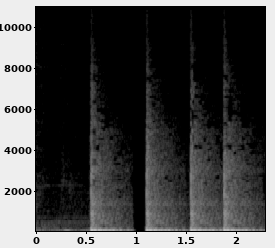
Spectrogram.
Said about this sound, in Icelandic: En það fyrsta sem ég gerði til þess að gera þetta lag var að koma bassatrómið í gang. Til þess að gera bassatrómina notaði ég hljóðið úr hörðinni á ískapnum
